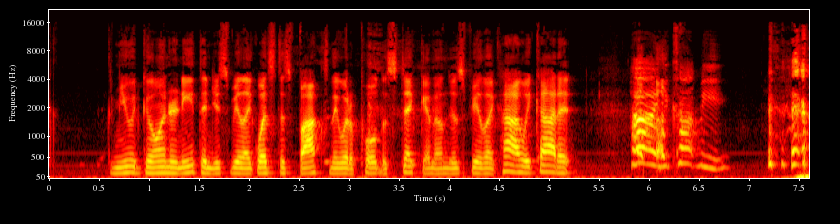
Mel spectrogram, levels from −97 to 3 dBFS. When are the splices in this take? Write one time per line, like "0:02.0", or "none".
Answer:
none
